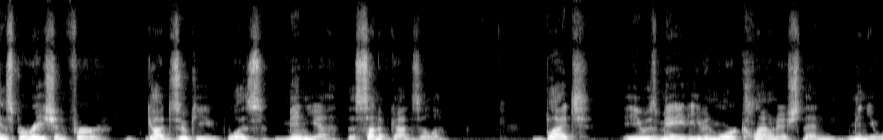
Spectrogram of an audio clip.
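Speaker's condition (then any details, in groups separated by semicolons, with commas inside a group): No condition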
